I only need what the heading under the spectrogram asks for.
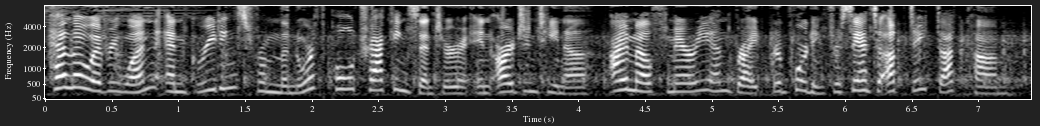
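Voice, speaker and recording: A woman's voice: high voice, lively intonation, fairly quick, hardly any pauses, over music. A woman playing an earnest Christmas elf news reporter, delivering a scripted radio report. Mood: earnest, upbeat.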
